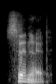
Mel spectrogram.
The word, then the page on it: sinnet: American English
